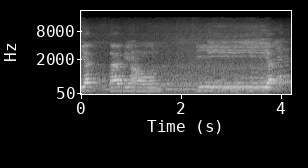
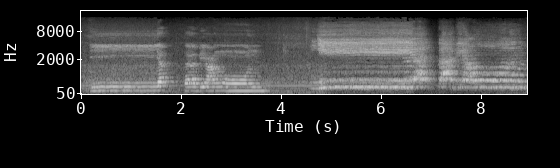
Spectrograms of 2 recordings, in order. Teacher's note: memasukkan suara nun sukun kepada ya, sehingga nun sukunnya melebur menjadi ya. I, bukan in lagi, sudah dimasukkan ke ya. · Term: idgham bi gunna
